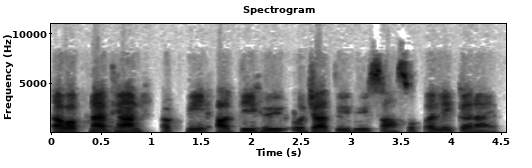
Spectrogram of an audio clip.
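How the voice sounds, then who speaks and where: A woman leading a guided meditation, giving gentle instructions with long pauses between phrases. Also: fairly low pitch, little pitch movement, no echo, lo-fi sound.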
